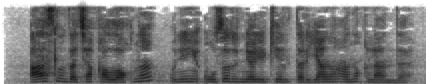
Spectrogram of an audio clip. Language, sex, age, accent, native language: Uzbek, female, 18-24, Jizzax, Uzbek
